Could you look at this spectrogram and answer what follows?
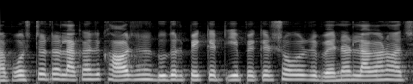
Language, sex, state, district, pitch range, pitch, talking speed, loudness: Bengali, female, Bihar, Katihar, 205-220 Hz, 210 Hz, 190 wpm, -15 LUFS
